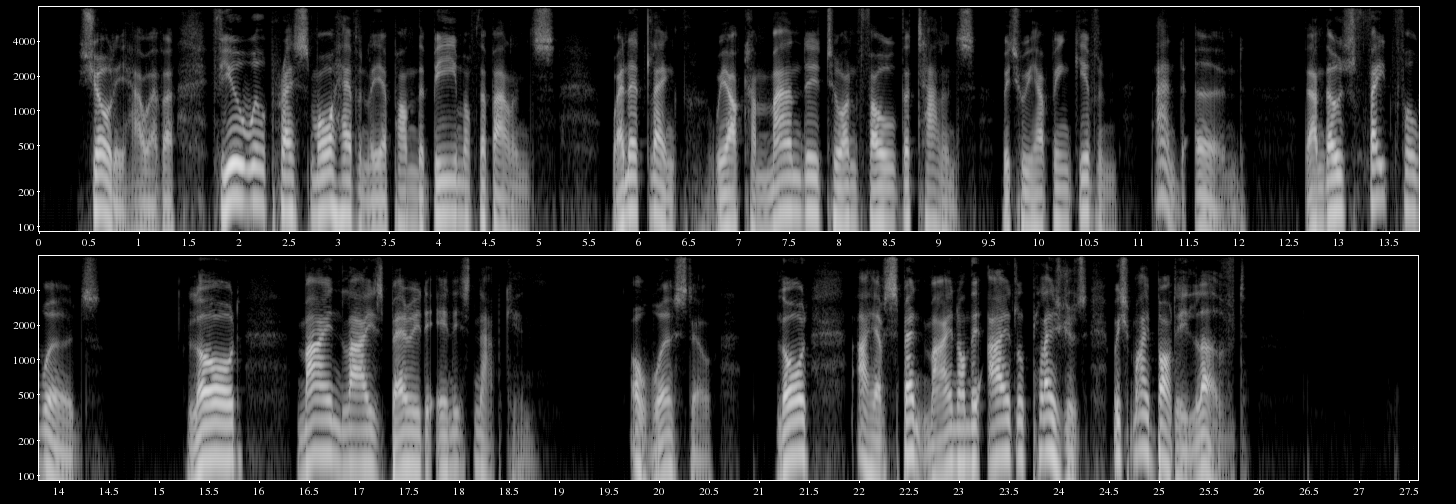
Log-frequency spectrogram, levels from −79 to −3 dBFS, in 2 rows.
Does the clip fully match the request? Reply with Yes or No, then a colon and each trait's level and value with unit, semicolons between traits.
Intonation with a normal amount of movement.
No: wide, 6.7 semitones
